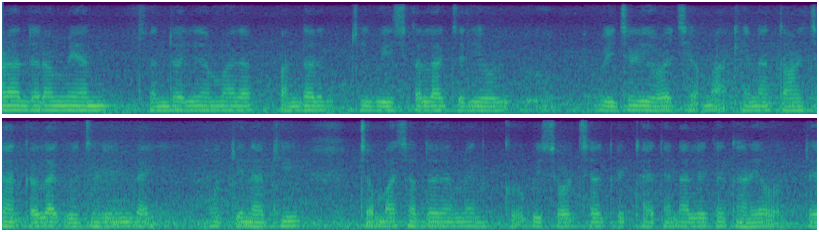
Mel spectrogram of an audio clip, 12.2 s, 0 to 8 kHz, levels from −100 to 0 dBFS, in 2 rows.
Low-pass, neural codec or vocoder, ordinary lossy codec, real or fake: 7.2 kHz; codec, 16 kHz in and 24 kHz out, 1 kbps, XY-Tokenizer; none; fake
